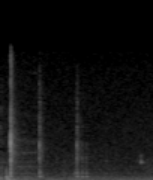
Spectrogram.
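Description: A knife cutting into a honeydew melon's rind, making a few faint clicks about half a second apart.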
